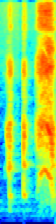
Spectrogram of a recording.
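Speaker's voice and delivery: high burst of laughter. Real, not acted. Wife amused by her husband's huge nightly lunch, high laugh.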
